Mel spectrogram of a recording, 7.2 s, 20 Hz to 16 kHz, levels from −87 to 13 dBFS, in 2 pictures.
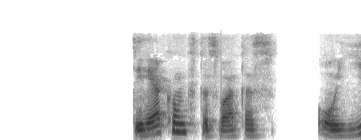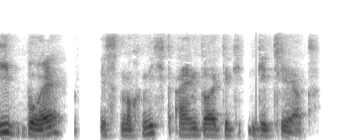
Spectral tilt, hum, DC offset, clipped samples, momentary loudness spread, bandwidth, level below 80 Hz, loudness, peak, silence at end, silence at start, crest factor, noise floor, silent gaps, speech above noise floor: -6.5 dB/octave; none; under 0.1%; under 0.1%; 13 LU; 7.4 kHz; -58 dBFS; -18 LUFS; -2 dBFS; 0.5 s; 1.35 s; 18 dB; under -90 dBFS; 2.98-3.12 s, 4.42-4.49 s; over 72 dB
